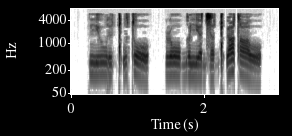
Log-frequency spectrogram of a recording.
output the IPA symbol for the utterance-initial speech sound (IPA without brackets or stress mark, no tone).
nʲ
